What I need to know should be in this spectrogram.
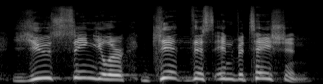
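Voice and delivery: preacher pressing the invitation on the congregation, intense; preaching at full force. Acted.

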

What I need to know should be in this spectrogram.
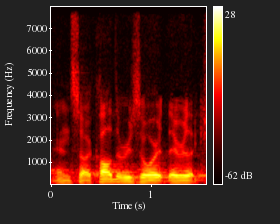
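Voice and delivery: normal talking voice

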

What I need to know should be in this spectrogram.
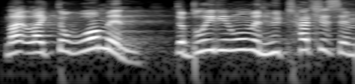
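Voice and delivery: ordinary talk

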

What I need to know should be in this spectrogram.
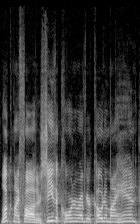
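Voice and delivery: loud, high plea shouted across a valley; shouting. Retold or imitated. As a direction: call out your defence to a distant king. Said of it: "he started shouting to".

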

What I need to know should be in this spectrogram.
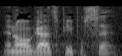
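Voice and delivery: soft, low prayer voice; closing prayer. Acted. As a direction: gently close the prayer for the congregation.

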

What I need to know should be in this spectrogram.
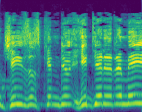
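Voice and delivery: usual speaking voice

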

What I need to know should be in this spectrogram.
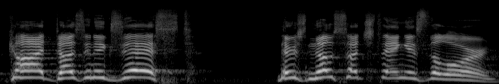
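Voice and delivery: annoyed neighbor shouting across the porch; yelling atheist. Acted. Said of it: "he started yelling at her".

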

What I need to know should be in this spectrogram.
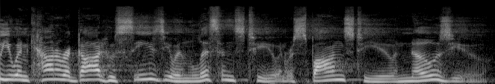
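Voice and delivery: normal talking voice

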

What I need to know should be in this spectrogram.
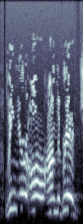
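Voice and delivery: loud imitated call across a yard; retold shout. Woman urging the pastor onto the bridge, imitated shout. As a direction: call it out like the woman on her porch. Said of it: "She shouted from her back porch".

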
